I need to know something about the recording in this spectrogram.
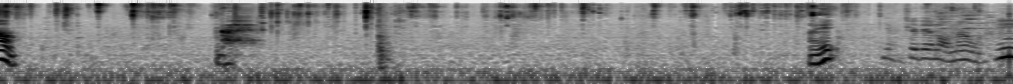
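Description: Eggshell cracks and crinkles as it is peeled.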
